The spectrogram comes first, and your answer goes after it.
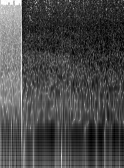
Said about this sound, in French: Des drones comme celui-ci pulvérisent une solution de silicium au-dessus de l'eau stagnante, formant une fine couche qui empêchera éventuellement les œufs de moustiques d'éclore.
